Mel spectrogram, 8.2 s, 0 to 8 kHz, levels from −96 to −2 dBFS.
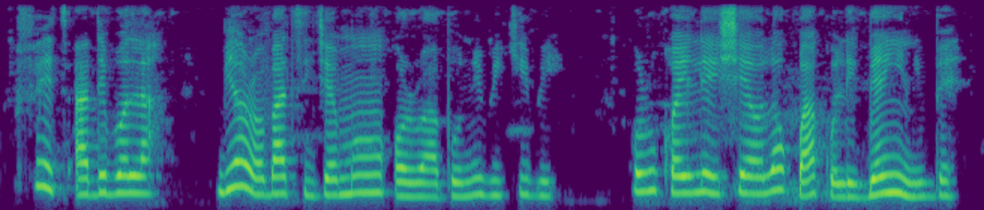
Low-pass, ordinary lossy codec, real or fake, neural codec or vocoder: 7.2 kHz; none; real; none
